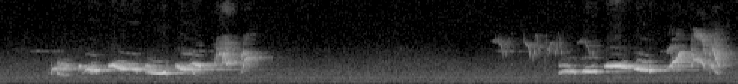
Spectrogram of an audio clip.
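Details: Common blackbird singing two mellow, fluted warbling phrases about three seconds apart, each sliding through low rich notes and ending in a thin, squeaky high twitter; calm background with no other clear sounds.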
